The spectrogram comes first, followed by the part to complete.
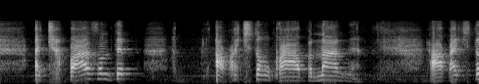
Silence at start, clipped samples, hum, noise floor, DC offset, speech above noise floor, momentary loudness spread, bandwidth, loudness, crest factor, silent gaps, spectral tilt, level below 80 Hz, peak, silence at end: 0 s; under 0.1%; none; -43 dBFS; under 0.1%; 22 dB; 16 LU; 8.4 kHz; -20 LUFS; 22 dB; none; 0.5 dB/octave; -68 dBFS; 0 dBFS; 0 s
